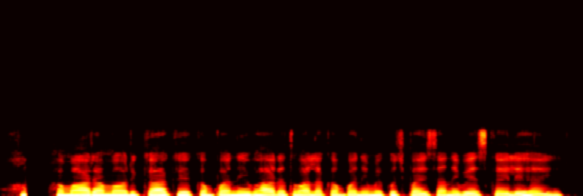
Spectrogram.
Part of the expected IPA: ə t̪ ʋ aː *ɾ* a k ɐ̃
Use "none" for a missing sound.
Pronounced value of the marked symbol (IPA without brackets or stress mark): l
